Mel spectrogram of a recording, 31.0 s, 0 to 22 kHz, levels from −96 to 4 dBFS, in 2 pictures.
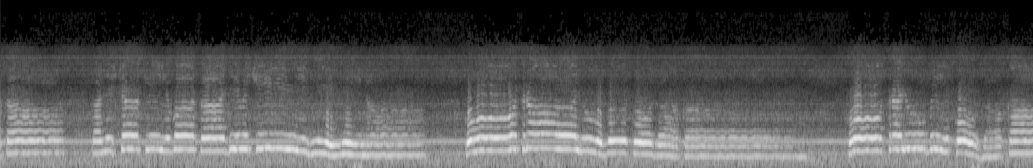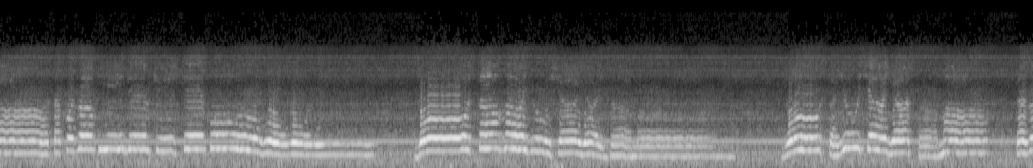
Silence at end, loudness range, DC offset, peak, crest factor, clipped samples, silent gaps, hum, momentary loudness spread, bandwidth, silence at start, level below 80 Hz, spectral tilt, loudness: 0 s; 4 LU; under 0.1%; -2 dBFS; 14 dB; under 0.1%; none; none; 14 LU; 8 kHz; 0 s; -42 dBFS; -8 dB/octave; -17 LUFS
